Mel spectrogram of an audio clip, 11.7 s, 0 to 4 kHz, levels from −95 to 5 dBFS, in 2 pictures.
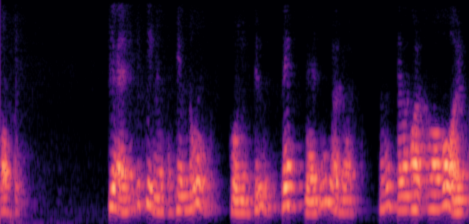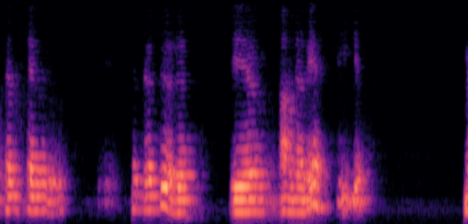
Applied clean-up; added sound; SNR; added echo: neural mask model DeepFilterNet 3.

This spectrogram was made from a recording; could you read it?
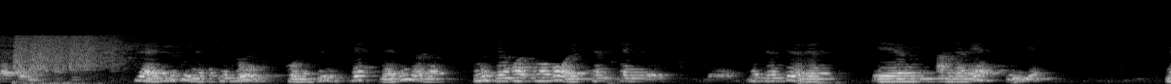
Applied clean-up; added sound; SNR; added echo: classical method WPE with log-MMSE.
